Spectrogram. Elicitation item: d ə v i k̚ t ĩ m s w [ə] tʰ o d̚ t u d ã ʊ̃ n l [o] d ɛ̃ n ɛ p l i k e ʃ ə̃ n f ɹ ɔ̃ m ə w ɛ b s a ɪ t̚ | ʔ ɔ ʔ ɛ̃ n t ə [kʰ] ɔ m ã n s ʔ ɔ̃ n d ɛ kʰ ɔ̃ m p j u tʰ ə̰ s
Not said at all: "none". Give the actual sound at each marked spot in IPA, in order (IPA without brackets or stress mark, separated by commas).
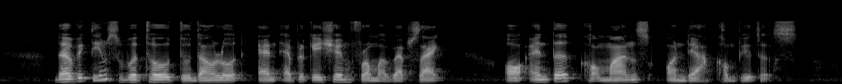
ə, o, kʰ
